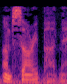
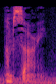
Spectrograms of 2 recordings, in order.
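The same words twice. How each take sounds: First: Soft, low apology; a soft, sorry murmur; said softly. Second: Breathy whisper, almost no voice; whispered I'm sorry; whispered apology. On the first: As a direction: say it gently and quietly. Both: Acted. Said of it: "He said softly".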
